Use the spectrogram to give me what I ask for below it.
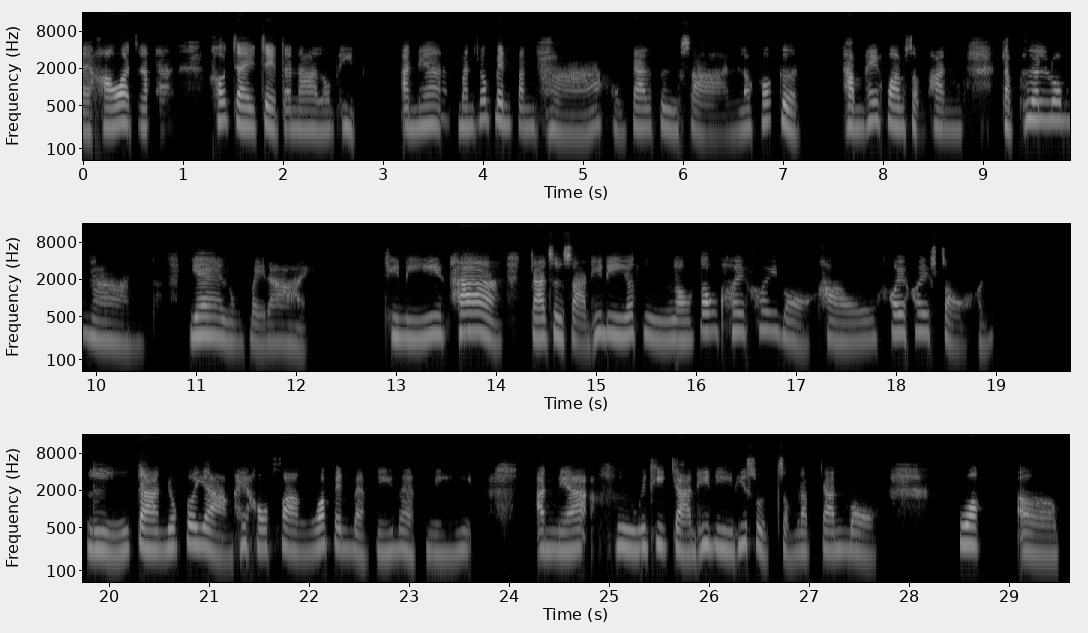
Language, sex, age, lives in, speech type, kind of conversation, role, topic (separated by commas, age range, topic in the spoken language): Thai, female, 30-34, Thailand, conversation, unstructured, none, คุณคิดว่าการสื่อสารในความสัมพันธ์สำคัญแค่ไหน?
